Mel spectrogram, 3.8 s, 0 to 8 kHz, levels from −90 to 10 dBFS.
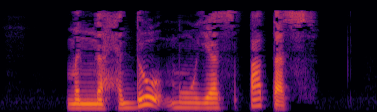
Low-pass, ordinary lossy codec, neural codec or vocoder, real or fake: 7.2 kHz; MP3, 24 kbps; none; real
